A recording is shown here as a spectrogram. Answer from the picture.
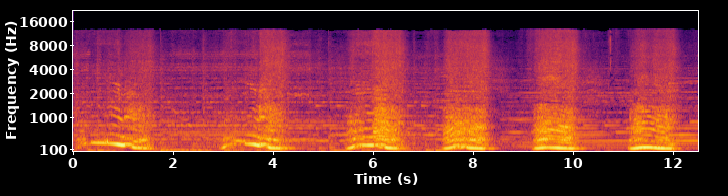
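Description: White lion roaring loudly in a bout of six roars, each rising then falling in pitch, coming closer together as the bout goes on. Music plays underneath.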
